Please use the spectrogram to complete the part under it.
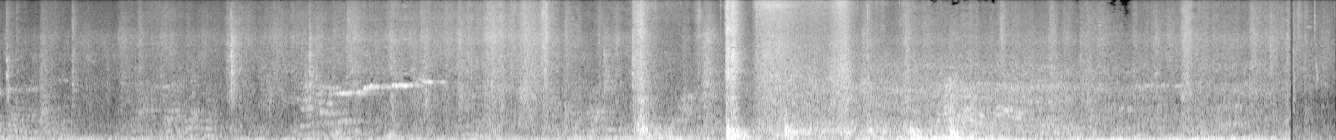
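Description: A shovel scrapes and digs into soil.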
